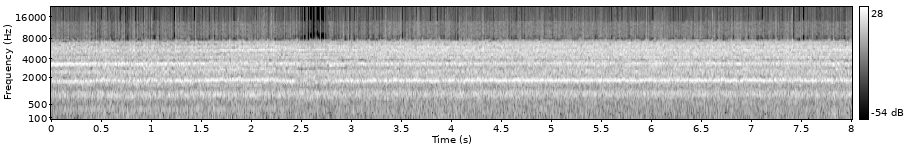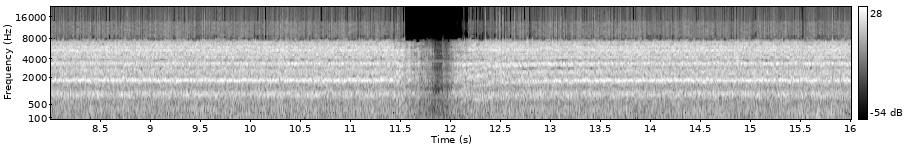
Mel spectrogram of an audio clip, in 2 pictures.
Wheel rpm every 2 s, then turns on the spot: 220, 230, 240, 230, 230, 120, 220, 230.
none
